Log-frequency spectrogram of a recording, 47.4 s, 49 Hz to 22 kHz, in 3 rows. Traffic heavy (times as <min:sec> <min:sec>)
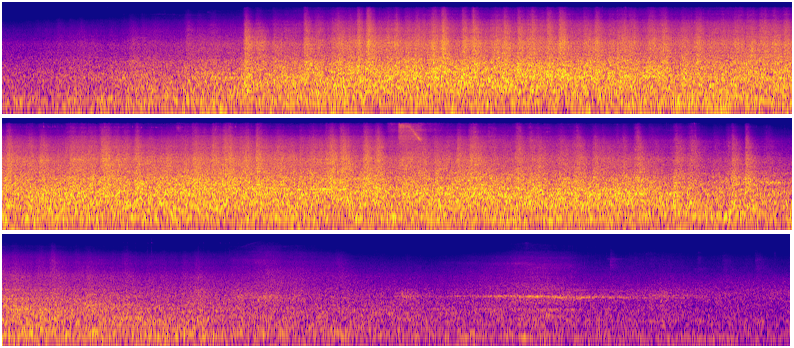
0:14.3 0:32.7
